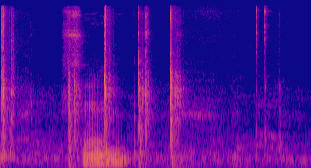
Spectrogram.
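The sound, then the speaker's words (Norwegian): Crisp clicks of someone typing on a computer keyboard, entering two words shown as images on screen to pass a verification check, in short irregular bursts of keystrokes with small pauses between, and a brief low murmur partway through. “Så da taster jeg inn disse to ordene.”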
